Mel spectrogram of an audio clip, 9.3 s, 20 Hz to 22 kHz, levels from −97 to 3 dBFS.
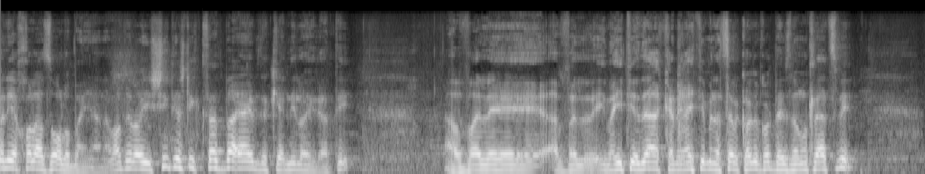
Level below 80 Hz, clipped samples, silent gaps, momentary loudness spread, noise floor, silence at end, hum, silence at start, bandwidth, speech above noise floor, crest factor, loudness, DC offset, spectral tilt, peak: -50 dBFS; under 0.1%; none; 9 LU; -36 dBFS; 0.2 s; none; 0 s; 16 kHz; 24 dB; 12 dB; -13 LUFS; under 0.1%; -7 dB/octave; 0 dBFS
